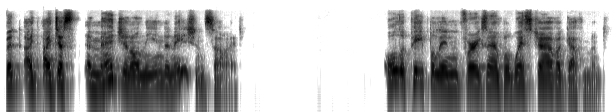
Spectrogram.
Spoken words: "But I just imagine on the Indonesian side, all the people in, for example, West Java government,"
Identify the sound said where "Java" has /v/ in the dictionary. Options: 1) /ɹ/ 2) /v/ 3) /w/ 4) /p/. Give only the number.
2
